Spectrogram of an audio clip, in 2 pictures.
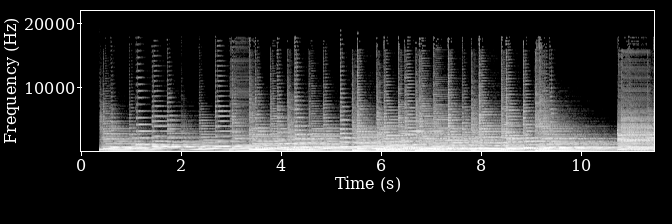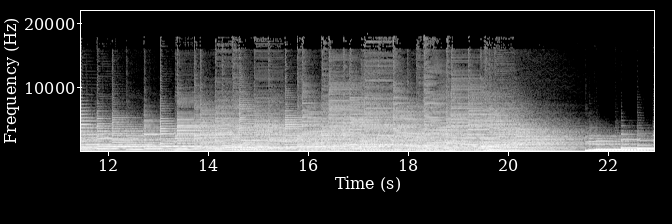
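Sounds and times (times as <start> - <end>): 
sweet melody: 0.4 - 22.9.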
